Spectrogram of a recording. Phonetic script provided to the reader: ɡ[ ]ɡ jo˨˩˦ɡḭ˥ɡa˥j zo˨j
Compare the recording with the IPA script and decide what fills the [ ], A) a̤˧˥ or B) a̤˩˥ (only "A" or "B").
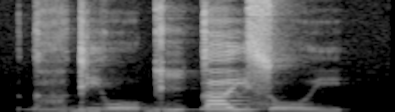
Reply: A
